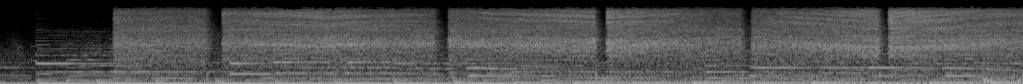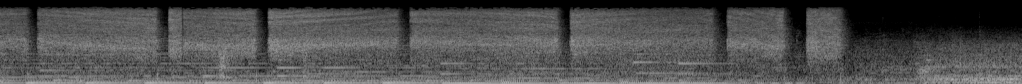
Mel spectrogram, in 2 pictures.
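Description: Compressed-air paint spray gun spraying a car door: a steady, airy hiss that breaks off briefly every second or two as the trigger is released between passes. It starts about a second in and stops shortly before the end. Background music plays underneath.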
